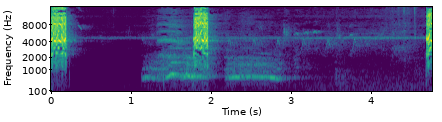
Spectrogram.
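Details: Green-cheeked conure singing in a flower garden. Three harsh, noisy squawks are spread over several seconds. Lower, drawn-out calls from another bird are heard in between.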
